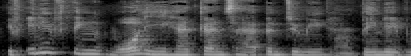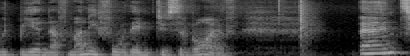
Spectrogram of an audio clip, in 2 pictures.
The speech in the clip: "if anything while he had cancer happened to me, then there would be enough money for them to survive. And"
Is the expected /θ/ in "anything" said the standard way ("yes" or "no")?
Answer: yes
